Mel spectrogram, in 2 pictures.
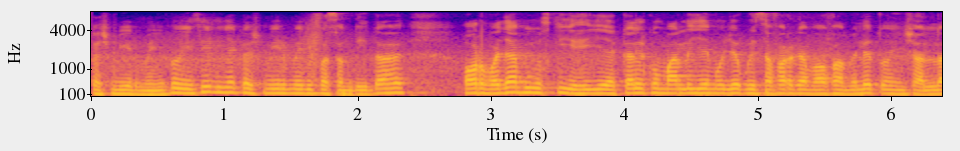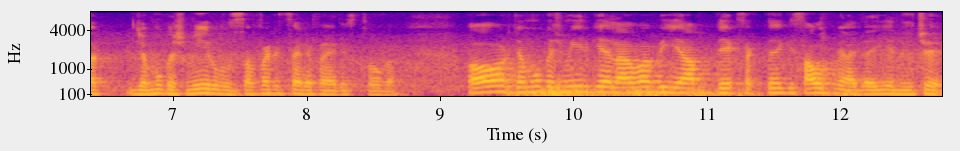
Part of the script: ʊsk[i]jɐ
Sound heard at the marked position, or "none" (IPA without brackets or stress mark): i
